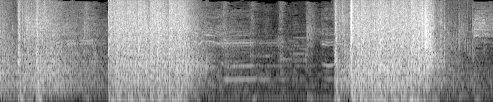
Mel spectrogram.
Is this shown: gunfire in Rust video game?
yes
